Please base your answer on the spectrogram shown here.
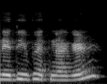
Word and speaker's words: Nidhi Bhatnagar: I'm Nidhi Bhatnagar.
